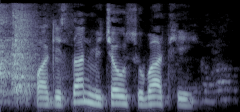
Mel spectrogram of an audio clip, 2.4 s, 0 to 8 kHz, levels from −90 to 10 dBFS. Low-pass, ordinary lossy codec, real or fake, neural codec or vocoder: 7.2 kHz; MP3, 64 kbps; real; none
